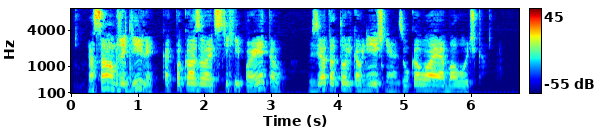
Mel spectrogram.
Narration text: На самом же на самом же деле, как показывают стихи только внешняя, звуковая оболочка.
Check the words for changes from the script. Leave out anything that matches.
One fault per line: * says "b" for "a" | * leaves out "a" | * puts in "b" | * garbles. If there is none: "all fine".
* leaves out "на самом же"
* puts in "поэтов взята"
